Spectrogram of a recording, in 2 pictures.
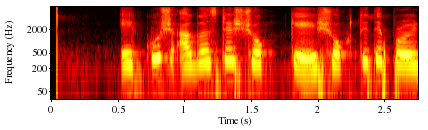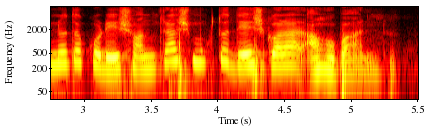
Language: Bangla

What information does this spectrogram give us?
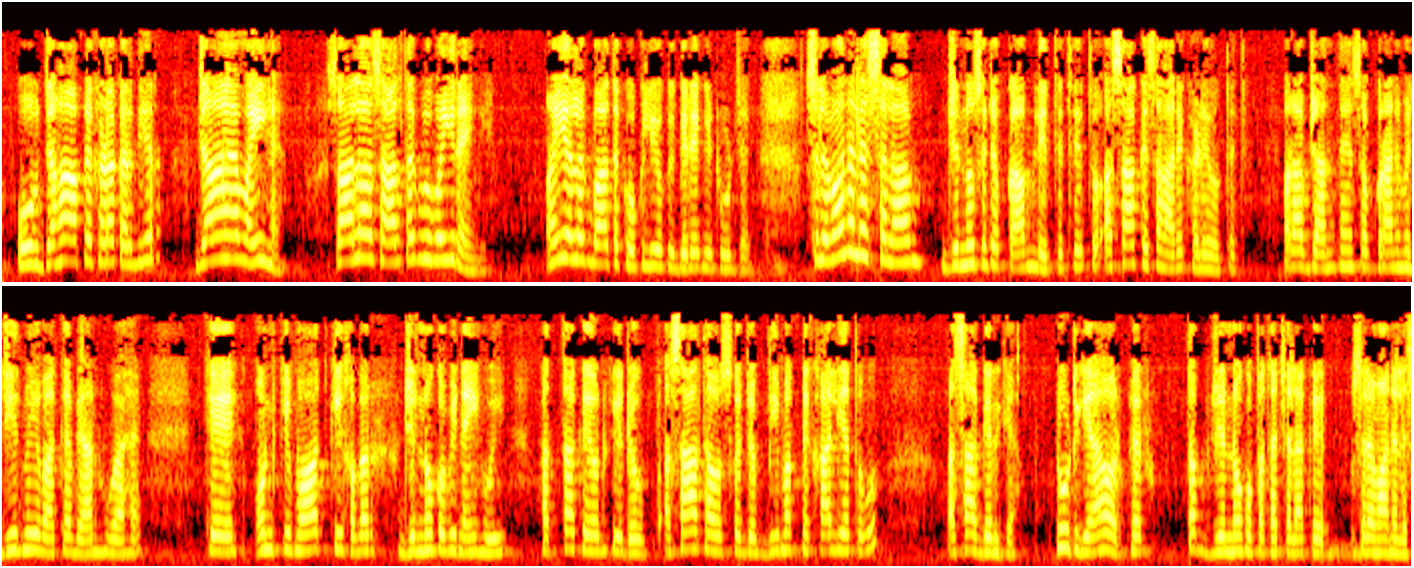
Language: Urdu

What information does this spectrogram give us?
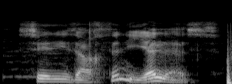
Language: Kabyle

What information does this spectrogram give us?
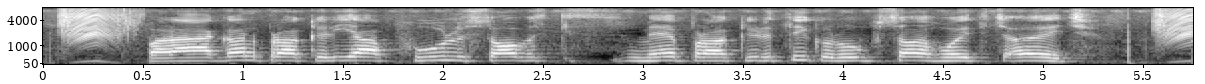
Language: Maithili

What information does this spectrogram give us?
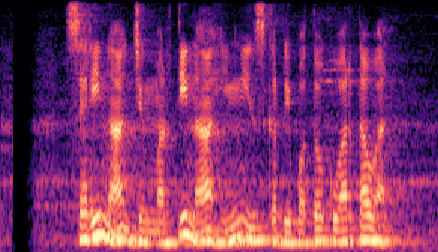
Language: Sundanese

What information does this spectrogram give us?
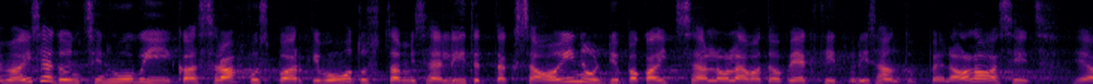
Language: Estonian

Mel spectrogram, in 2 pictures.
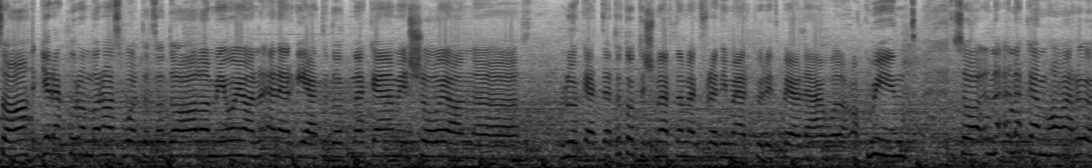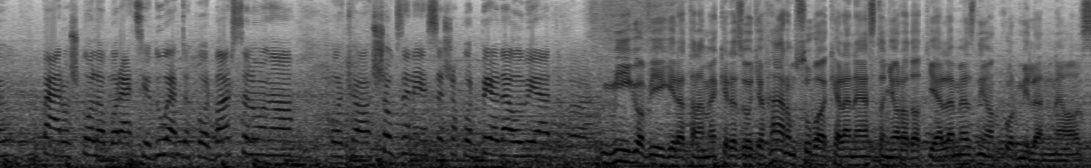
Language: Hungarian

